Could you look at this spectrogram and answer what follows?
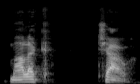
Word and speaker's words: Malick Thiaw: Malik Cow.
